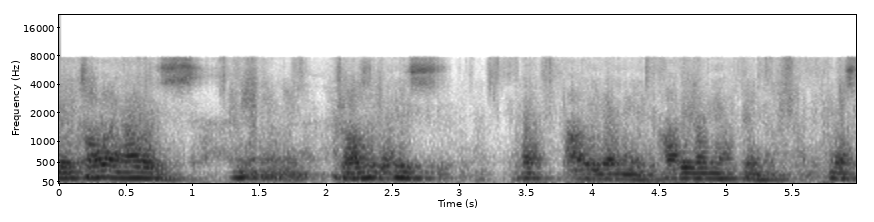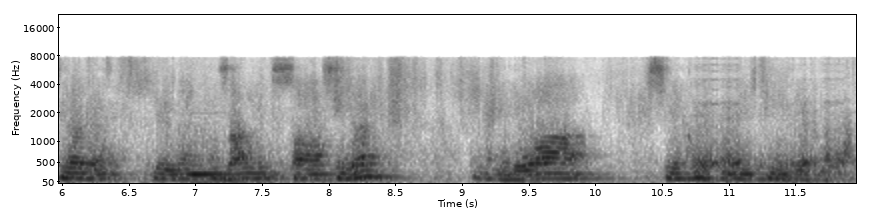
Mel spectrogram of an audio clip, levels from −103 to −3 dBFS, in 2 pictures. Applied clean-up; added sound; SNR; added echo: neural separator model SepFormer DNS4.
